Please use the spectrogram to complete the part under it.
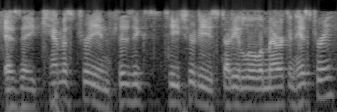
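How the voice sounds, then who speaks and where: A man hosting a television interview and house tour, asking brisk, direct questions. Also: mid-range voice, fairly even intonation. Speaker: television host. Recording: muffled broadcast audio with faint hiss.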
